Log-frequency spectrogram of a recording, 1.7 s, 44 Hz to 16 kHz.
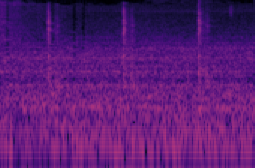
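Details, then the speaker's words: Diesel heater in a non-insulated two-man ice hut: a soft, steady fuel pump tick about twice a second over a low heater hum, metering normally. "I am going to turn that up to level 6. So that will heat up. You can hear the fuel pump heating up quite a bit."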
